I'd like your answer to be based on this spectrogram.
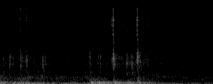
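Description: Someone types HTML code on a computer keyboard, producing a quick cluster of close, light key clicks with a few sharper taps in the middle, over a low background hum and with no speech.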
